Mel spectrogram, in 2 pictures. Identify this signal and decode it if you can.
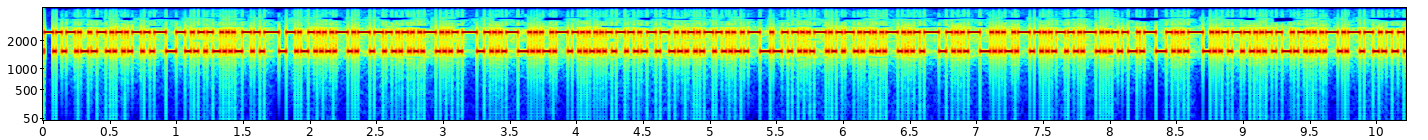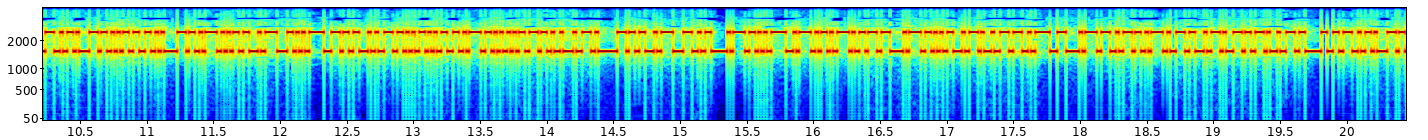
RTTY, about 45.45 baud. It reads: HAD ONLY THREE DESTROYERS AND FOUR DESTROYER ESCORTS SCREENING SIX ESCORT CARRIERS - CONVERTED MERCHANTMEN EACH HAVING
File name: fsk850 / battleshipnj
